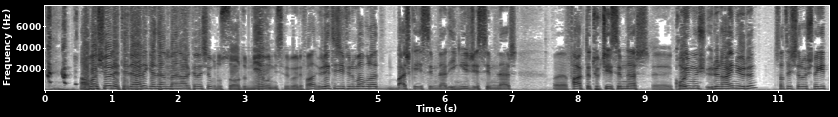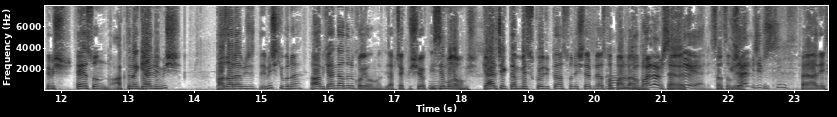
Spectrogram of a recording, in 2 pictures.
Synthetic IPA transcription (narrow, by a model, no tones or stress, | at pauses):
amaʃø̞jlʲɛt̪ʰe̞d̪aːɾic̬e̞d̪ænbænaɾkʰad̪aʃɯbunuso̞ɾd̪umnijɛbununismibø̞jlʲɛfalˠanyɾe̞t̪ʰid͡ʒifiɾmabunabaʃkaisimlʲæɾiɲɟilʲd͡ʒiisimlʲæɾ̥ | ɛ̰faɾklˠɯt̪ʰyɾc̚t͡ʃʰɛisimlʲæɾ̥ɛkʰo̞jmuʃyɾynajnɯyɾyn | sat̪ʰɯʃlˠaɾɯo̞ʃunaɟit̪̚me̞miʃænso̞na̰klˠɯnaɟælʲme̞miʃ | pʰazaɾlˠamɯd͡ʒɯd̪e̞miʃcʰibunahaːbicʰɛnʲiad̪ɯnɯkʰo̞jolˠma̰d̪ɯ̰japt͡ʃʰak̚biʃejokisimolˠamamɯʃɟ̥æɾt͡ʃʰɛc̚t̪ʰænmɛskʰo̞jd̪uk̚t̪ʰanso̞nɾaiʃlʲæɾbiɾazt̪ʰo̞pʰaɾlˠanod̪ɯaɾlˠaʃevɛjojaːnɪsat̪ʰɯlˠɯjoælʲmifenaːd̪ejilʲ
